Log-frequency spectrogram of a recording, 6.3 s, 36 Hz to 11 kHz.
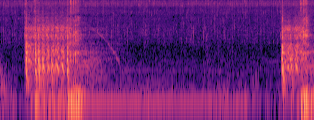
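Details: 2005 Johnson 60hp EFI outboard, after lower unit install and sitting unused a while, water hooked up: two short labored cranking bursts, never fires; battery dropped from 12.1V to about 10.7V after attempts, weak battery suspected.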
